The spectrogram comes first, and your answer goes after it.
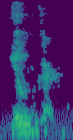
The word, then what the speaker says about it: Junker: he is a prussian younger it's spelled junker but and when i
